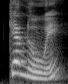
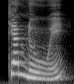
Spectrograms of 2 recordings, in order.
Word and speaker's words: canoë: Or canoë, canoë, okay, and canoë means canoeing, okay, and you can see that I'm pronouncing the O and the E very differently because it has a tréma on top of the E, okay.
